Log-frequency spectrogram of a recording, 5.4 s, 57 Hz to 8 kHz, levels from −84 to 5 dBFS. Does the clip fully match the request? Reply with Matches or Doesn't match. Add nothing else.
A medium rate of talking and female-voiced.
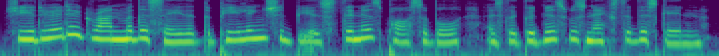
Doesn't match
